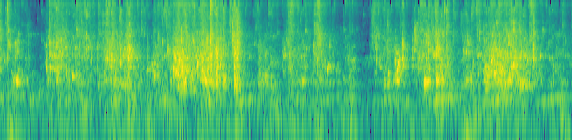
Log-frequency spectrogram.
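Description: Water splashes and sloshes continuously while pork intestines are washed by hand with salt, a steady close wet churning that swells and dips in waves.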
